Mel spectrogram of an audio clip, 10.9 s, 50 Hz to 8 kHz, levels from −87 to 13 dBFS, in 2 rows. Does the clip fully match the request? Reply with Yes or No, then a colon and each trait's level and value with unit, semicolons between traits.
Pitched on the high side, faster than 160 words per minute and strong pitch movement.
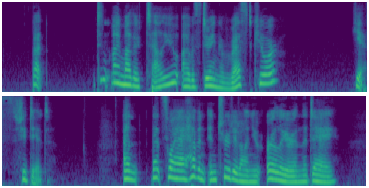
No: high, 205 Hz; average, 145 wpm; wide, 6.5 semitones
